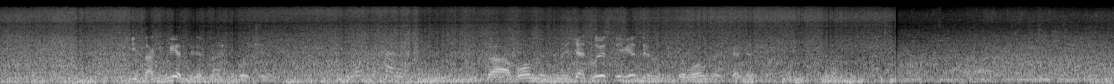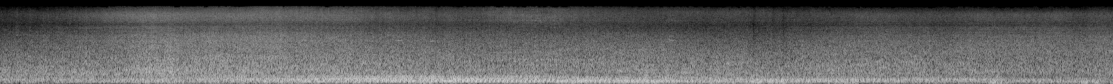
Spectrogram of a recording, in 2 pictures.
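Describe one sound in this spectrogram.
Ocean waves break and crash, washing onto the shore.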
